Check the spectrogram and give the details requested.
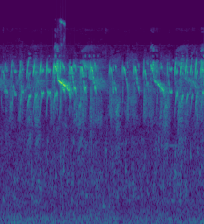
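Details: Oriental white-eye calls used as a lure for trapping birds: dense, high thin chirps and twitters in a continuous busy stream, with a few sharp descending whistled notes.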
